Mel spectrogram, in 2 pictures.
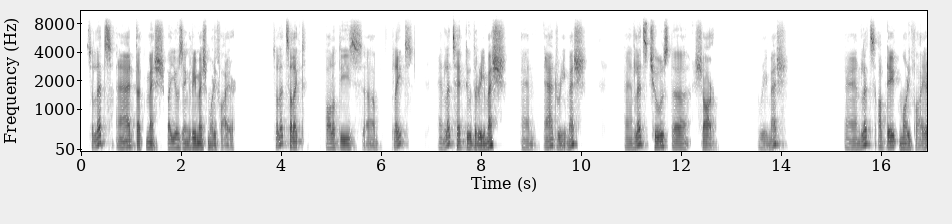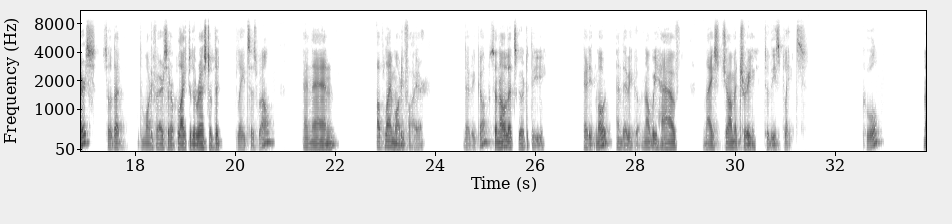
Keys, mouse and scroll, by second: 0.3 Tab, 1.6 click, 3.6 click, 7.5 click, 9.0 click, 12.0 click, 13.8-15.0 scroll down 3, 16.3 click, 22.5 click, 26.6 Tab, 27.4-28.7 middle drag, 29.2 scroll up 2, 29.7-30.9 middle drag, 31.0 scroll down 2, 31.7 Tab.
